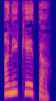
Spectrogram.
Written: ಅನುಗತಿ

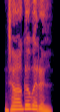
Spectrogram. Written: ಜಾಗವರಲ್

